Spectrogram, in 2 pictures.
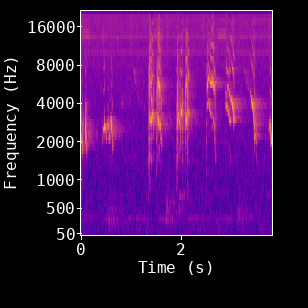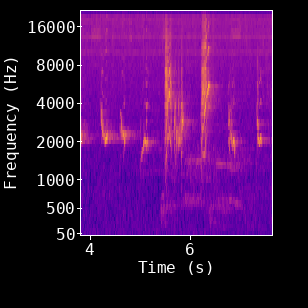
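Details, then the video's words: Greater green leafbird singing vigorously, a cucak ijo: sharp clicks and chirps followed by a steady series of short, descending whistles, each repeated about twice per second. "SUARA BURUNG CUCAK IJO GACOR , TELER"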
